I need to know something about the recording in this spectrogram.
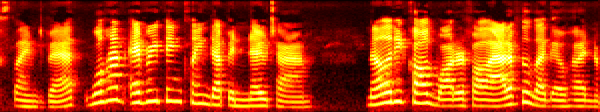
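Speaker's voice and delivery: plain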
